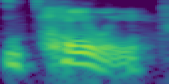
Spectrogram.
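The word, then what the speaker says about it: Ceilidh: of that for instance a popular Gaelic word that people know is Kaylee now a Kaylee means like sort of a party or a get-together the way Kaylee is spelled is like see this is this is paraphrasing this isn't but this is the ballpark of how you spell Kaylee it's like CEI LDH so try to get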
